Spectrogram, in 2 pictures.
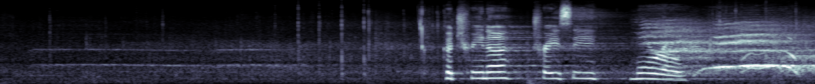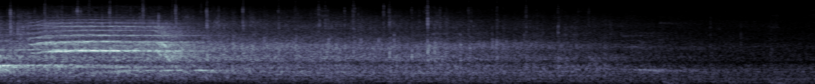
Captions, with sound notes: Katrina Tracy Moreau. -(people cheer) -(audience applauds)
